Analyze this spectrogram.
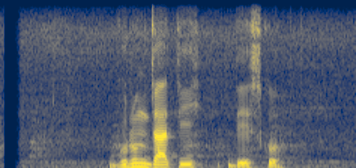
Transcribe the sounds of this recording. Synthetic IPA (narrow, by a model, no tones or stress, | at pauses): ɡuɾuŋd͡zat̪id̪esko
